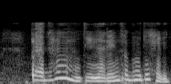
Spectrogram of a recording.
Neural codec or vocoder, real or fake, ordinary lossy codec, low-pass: codec, 16 kHz in and 24 kHz out, 1.1 kbps, FireRedTTS-2 codec; fake; none; 7.2 kHz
